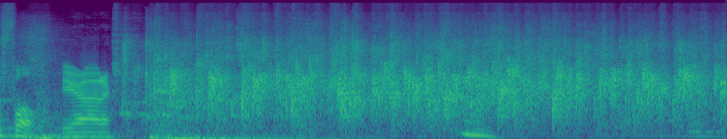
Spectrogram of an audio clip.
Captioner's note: applause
